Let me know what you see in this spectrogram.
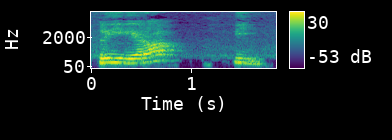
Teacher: Lalu ada lafaz lirabbihi. Lirob, robnya masukkan ke ba tasydid, ditahan, ditekan, baru bunyi bi. Lirabbi.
